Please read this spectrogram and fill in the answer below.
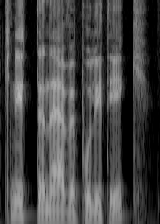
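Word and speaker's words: knyttnevepolitikk: Knyttenävepolitik. – Ja, det är klart att så uttalas det väl mer om man ska prata norska.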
